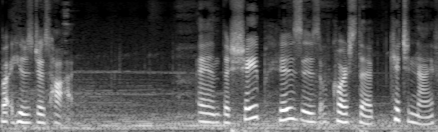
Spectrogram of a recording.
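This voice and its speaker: Over noticeable background noise, a woman speaks at a very slow pace with long, frequent pauses. Her voice sits fairly low, with ordinary pitch variation. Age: 30s. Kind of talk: casual gameplay livestream commentary.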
